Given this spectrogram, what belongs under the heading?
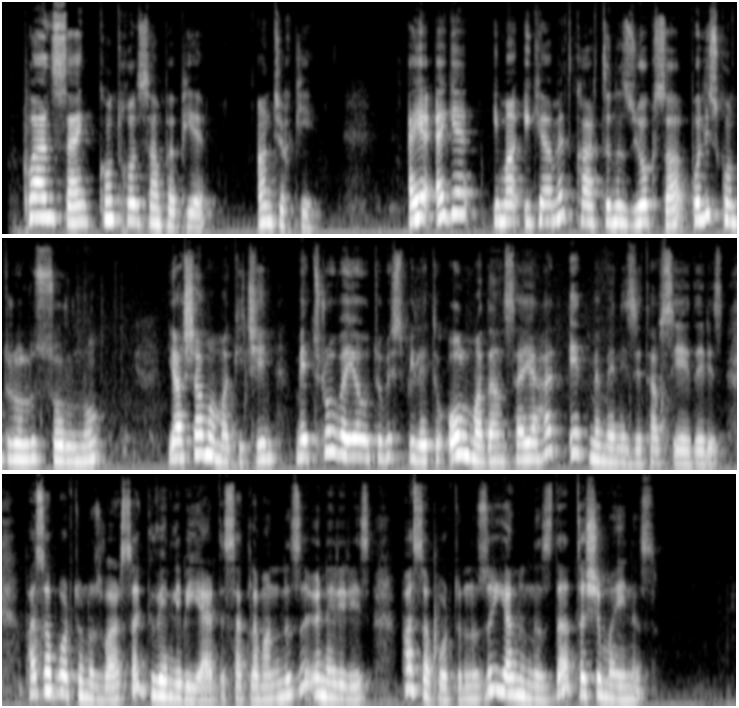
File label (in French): turc ctrl sans papier; Déplacements turc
